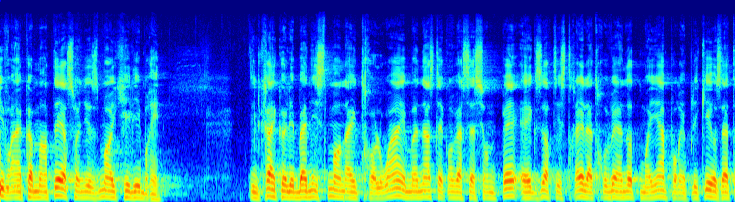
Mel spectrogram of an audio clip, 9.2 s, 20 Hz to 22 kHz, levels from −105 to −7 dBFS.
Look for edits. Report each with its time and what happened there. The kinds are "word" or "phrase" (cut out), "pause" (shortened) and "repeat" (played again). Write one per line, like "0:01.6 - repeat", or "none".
none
